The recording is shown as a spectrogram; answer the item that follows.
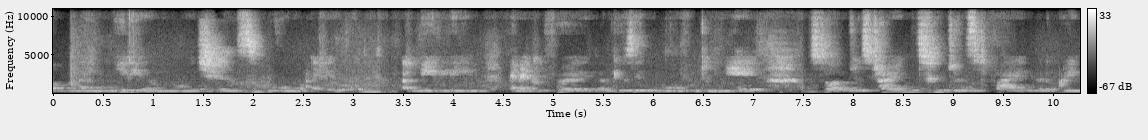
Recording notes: The Funda Centre. The following is the unedited recording of the panel discussion/ round table/ mic in the middle moment.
